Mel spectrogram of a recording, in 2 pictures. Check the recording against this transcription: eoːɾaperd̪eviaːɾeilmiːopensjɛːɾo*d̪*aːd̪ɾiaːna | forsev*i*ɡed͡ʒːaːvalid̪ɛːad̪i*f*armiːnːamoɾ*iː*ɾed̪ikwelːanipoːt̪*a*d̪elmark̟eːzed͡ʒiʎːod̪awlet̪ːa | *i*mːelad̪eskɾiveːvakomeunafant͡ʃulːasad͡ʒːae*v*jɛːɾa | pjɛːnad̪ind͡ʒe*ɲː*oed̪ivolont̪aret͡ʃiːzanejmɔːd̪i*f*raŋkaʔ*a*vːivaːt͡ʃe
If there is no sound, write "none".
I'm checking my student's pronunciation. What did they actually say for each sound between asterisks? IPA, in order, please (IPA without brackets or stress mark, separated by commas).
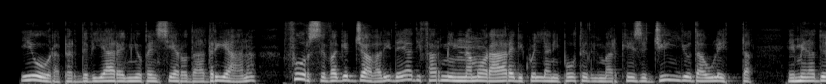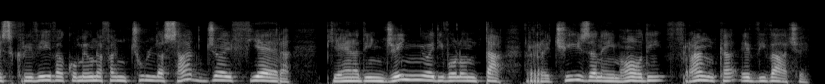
d̪, a, f, aː, e, e, f, ɲː, f, e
